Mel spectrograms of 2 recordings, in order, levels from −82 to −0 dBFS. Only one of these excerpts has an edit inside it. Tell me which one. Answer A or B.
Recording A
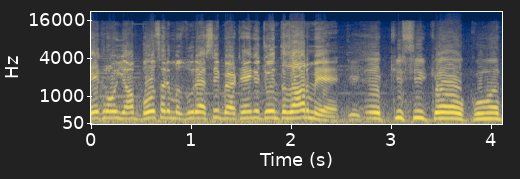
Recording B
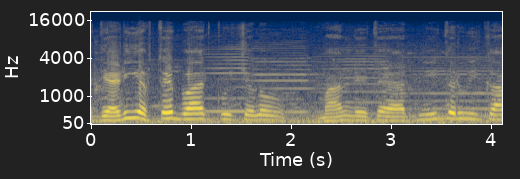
A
